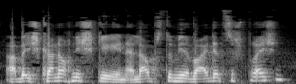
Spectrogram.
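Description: A man's voice: on the high side, pitched above the performer's own voice, close to an everyday voice. A man voicing a noble, selfless male king of the deer in a read-aloud fable, earnest and pleading. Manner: earnest, pleading, slow and solemn. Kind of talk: storybook reading.

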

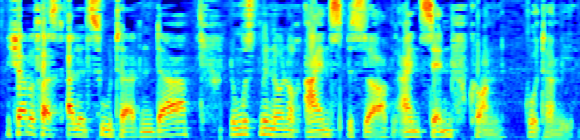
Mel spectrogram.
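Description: A man voicing a serene, kindly old sage in a storybook, speaking slowly and calmly. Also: fairly low pitch, breathy edge. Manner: slow, calm, gentle. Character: serene old male sage, calm and kind.

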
